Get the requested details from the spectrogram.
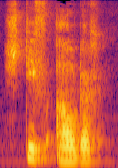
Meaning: a stepparent
- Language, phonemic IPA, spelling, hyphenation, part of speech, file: Dutch, /ˈstifˌɑu̯.dər/, stiefouder, stief‧ou‧der, noun, Nl-stiefouder.ogg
